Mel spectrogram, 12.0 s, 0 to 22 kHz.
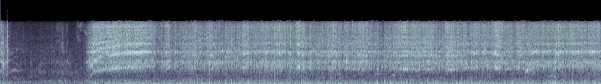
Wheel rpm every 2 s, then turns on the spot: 40, 200, 220, 210, 210, 220.
none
